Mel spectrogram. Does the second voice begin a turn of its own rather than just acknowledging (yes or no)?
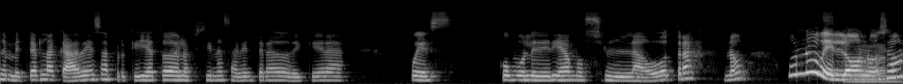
no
